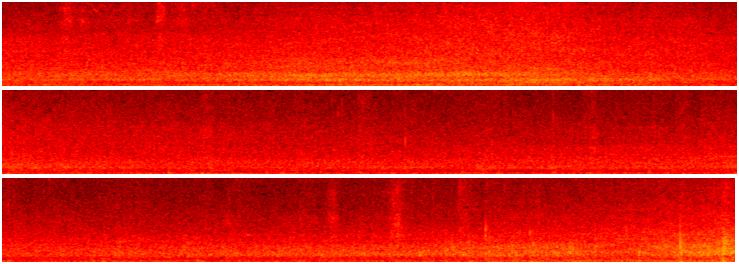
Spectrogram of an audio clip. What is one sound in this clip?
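Traffic hums steadily on a nearby city street, outdoors.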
